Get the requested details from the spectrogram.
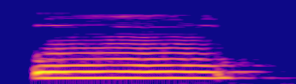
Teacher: Meaning I'm gonna apply this mad when I pronounce the hamza. The hamza, dhamma, has a waw after it. So it's gonna be pronounced oo, 2 counts.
